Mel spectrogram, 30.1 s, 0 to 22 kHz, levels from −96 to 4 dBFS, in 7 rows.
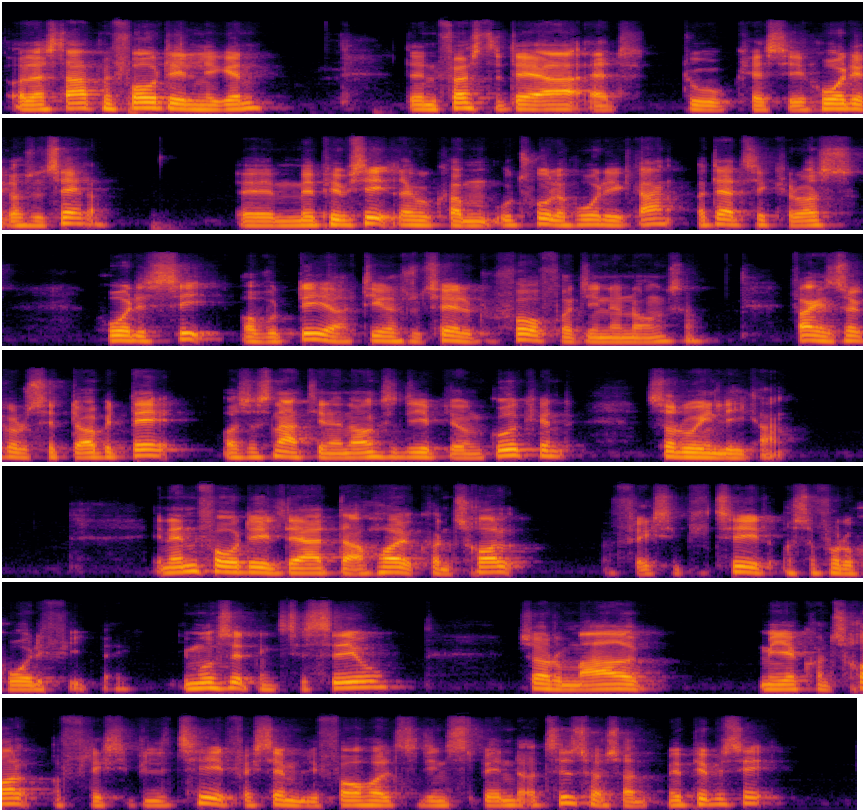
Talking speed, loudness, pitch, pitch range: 210 wpm, -21 LUFS, 130 Hz, 120-150 Hz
